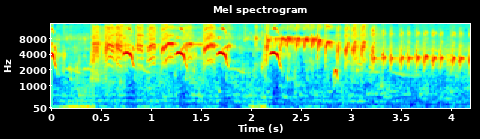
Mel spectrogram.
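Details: Energetic white-rumped shama singing greater green leafbird imitations: harsh squawky notes and looping whistles, ending in a fast, even buzzy trill.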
